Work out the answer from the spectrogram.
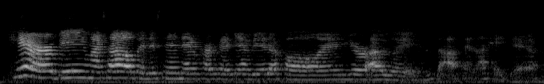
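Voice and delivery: mock a dramatic girl playing victim; hammed-up teen wail fading to a hiss; whiny mock girl. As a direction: overblown whiny diva, whimpering then hushed. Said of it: "then she'd be like".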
